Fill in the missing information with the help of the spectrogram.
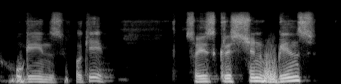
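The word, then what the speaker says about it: Huygens: name was christian gaines it's been pronounced as hogans okay so is christian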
